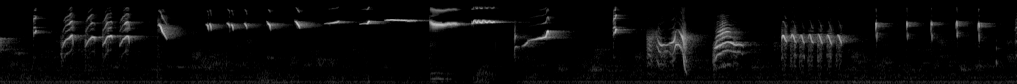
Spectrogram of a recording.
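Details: Song of the metallic starling with clipped chirps, a run of high thin whistles climbing steadily upward, then squeaky swirling notes, a short buzzy trill and a final spray of sharp clicks.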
